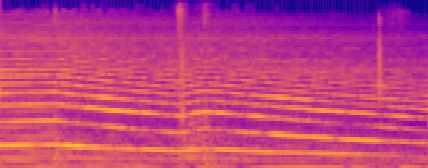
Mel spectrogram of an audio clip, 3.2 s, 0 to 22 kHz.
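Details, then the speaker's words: Original unrestored 1954 Ford F-800 fire truck, ex-Springfield Fire Department unit one, key turned on: strong wailing siren tone slowly winding down in pitch, smooth and steady with no rattle; normal siren operation. "So, we'll turn the key on. There's your siren."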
